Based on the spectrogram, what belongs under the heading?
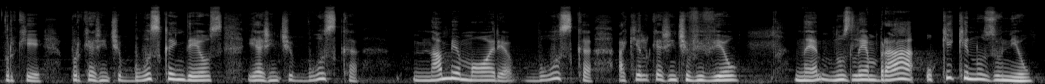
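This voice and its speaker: A woman in her fifties from Brazil talks fondly and conversationally on a church podcast. Her voice sits at a mid pitch and rings out with a long hall-like reverb. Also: a little slow, darkish tone. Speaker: family ministry guest. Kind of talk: casual church podcast talk.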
